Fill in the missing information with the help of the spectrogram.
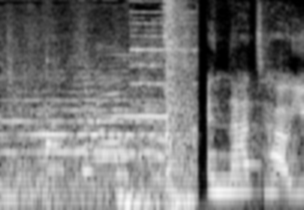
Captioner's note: bell rings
